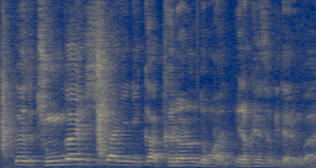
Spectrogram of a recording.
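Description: A man talks in an animated tone with ordinary pitch variation. Audible room echo surrounds his voice. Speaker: English teacher. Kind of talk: lecture. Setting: classroom with students.

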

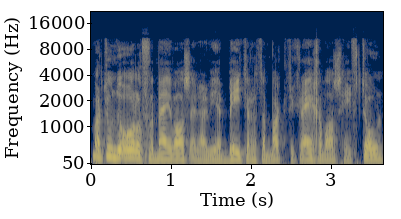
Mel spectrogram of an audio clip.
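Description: On a very clean recording with a silent background, a man speaks at a fairly high pitch. His voice is somewhat breathy, with lively intonation and a moderate pace. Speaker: narrator reading a family chronicle. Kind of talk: 1960s newsreel-style narration, read aloud from a script. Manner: measured, formal, even-paced.

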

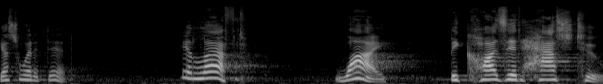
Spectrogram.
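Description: A man talks in a raised, projected voice, high-pitched with a bright, sharp tone and ordinary pitch variation. His loudness swings widely, and he goes at a very slow pace with long, frequent pauses. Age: 60s. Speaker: pastor. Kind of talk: sermon. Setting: church. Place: church. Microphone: headset.

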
